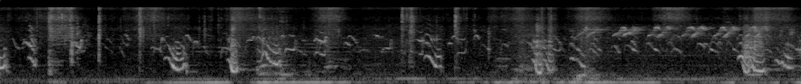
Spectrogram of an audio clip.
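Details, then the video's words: Feeding grey francolin chicks produce repeated, steeply falling peeps and brief chirps in irregular clusters, with a constant low mechanical hum beneath. "grey francolin chicks nice voice"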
